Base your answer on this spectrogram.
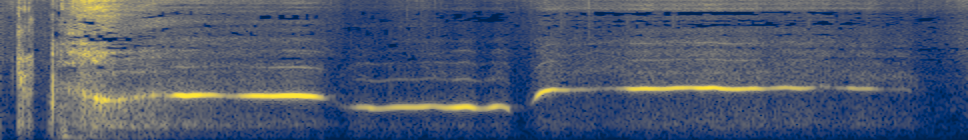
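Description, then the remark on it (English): A person whistles a squawk-like call: a short breathy burst, then a steady tone that dips lower, breaks, and rises again. It is fairly loud, and there is no talking. “I suck at whistling, I'm sorry.”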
